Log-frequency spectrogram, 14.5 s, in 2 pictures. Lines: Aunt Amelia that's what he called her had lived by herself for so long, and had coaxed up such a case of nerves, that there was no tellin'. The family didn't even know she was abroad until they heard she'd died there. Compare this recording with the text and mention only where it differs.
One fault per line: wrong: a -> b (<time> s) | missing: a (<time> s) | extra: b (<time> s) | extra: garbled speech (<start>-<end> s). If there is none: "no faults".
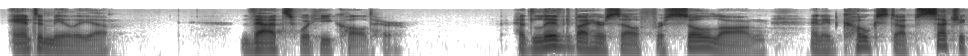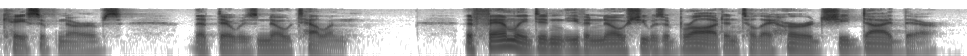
no faults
